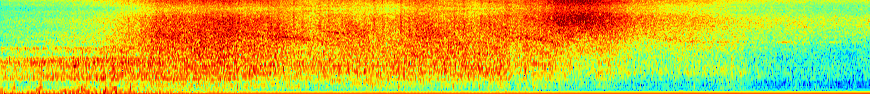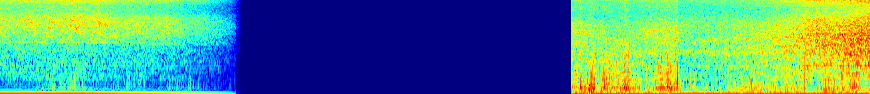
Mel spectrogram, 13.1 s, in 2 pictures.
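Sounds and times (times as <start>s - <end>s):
train passing at speed: 0.0s - 7.8s
wind buffeting microphone: 0.0s - 8.0s, 10.8s - 13.0s.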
